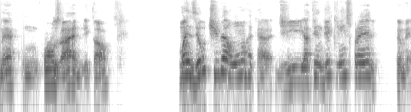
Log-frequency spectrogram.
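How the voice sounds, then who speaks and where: Long, frequent pauses mark a man's speech at a fairly slow pace. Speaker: hairdresser. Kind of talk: casual chat.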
